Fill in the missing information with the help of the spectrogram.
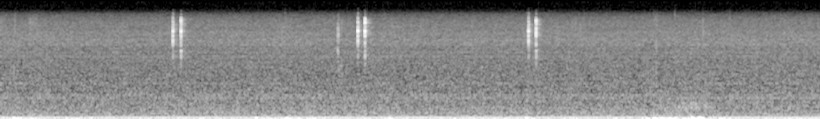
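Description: Faint computer mouse clicks, four of them at roughly two-second intervals, each a quick press-and-release double click, over a low steady hum.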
